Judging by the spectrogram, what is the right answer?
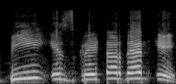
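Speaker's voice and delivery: very slow, each word set apart; slow dictation. Shown as a demonstration. Teacher dictating the answer to students, very slowly. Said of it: "बोल सकता हूं".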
